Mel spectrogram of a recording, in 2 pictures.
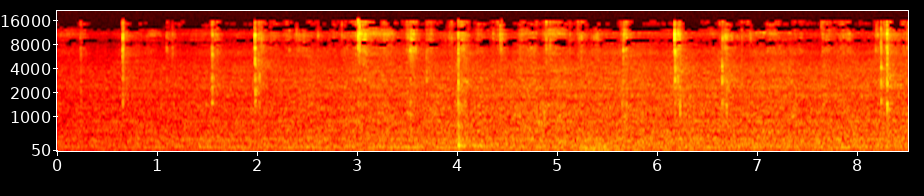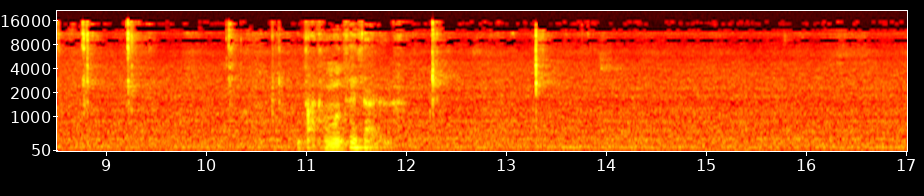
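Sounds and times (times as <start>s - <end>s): soft wet chewing squelches: 0.0s - 14.4s.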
